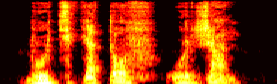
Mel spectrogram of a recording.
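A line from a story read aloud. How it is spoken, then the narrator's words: Whisper. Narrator (Russian): прошептал я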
